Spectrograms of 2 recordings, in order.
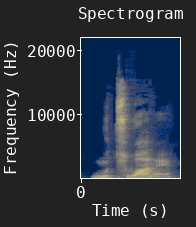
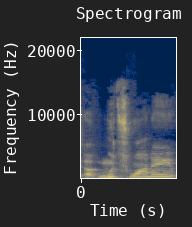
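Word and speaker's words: Mtsvane: about a grape called mutswane it's with a v a lot of times the v is pronounced like a w also done in quevery and this is mutsuane when you don't have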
